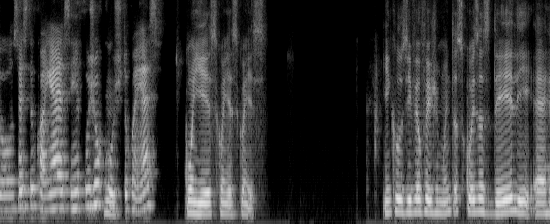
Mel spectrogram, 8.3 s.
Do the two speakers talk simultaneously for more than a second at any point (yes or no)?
no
